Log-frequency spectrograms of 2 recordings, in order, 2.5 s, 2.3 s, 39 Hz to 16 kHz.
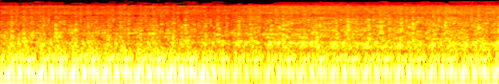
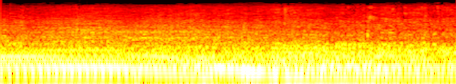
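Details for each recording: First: Rusty Oldsmobile 88 with 307 V8, sitting 3 years, running on 3+ year-old stale gas, belt gone: low, uneven, shaky idle loping at about two pulses a second; misfire, not running on all cylinders. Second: Rusty Oldsmobile 88 first start after sitting three years, fuel poured into carburetor: deep steady rumble with small throttle swells, running on its own, some smoke; smooth and healthy.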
